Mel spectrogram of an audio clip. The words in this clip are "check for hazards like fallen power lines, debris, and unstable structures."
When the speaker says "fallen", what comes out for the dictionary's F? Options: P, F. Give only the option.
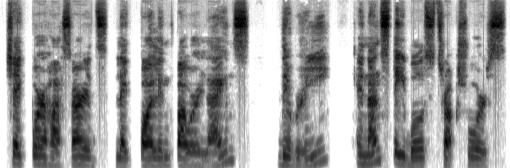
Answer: P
